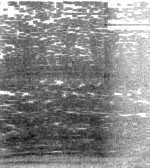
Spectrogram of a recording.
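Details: Berkshire x Pietrain gilt on a hog farm giving one harsh, noisy squeal lasting about a second, rough and broad in tone, then fading away.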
